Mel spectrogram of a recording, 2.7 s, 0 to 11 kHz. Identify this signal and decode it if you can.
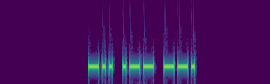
Morse code, heard as a keyed tone, about 36 wpm, 700 Hz. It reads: DWG
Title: USA Call Sign Postfixes - 3 Letters 35wpm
